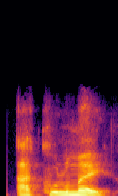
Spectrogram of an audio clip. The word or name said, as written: Acculummè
